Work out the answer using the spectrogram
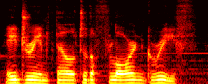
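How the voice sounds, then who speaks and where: A man's voice: medium pitch, level tone, moderate pace, darkish tone. Male storyteller narrating over music.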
